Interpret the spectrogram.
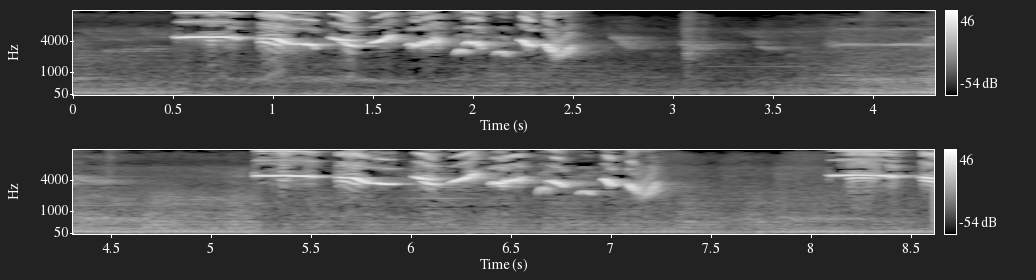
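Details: Decoy Oriental magpie-robin singing to lure rival birds into fighting: two bursts of rich, varied whistled phrases, with quick rising and falling notes, separated by a quiet pause with low background rumble.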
